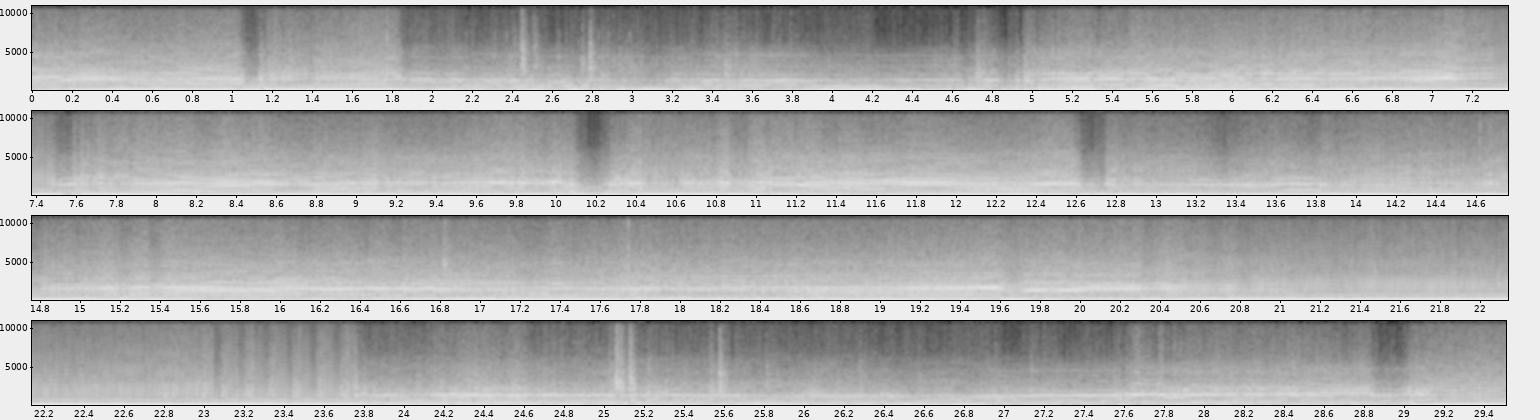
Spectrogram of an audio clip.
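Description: Suzuki Swift GTi rally car's engine from inside the cockpit, driven hard at high revs. Its pitch climbs and dips briefly several times at gear changes, holds high for a long stretch, then falls and wavers as the driver lifts off near the end.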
